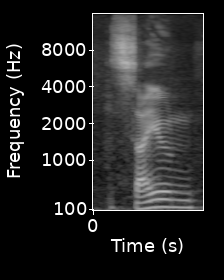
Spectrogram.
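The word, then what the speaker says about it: Zhiyun: pretty good option so how you pronounce it it's zun zun it's just like my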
